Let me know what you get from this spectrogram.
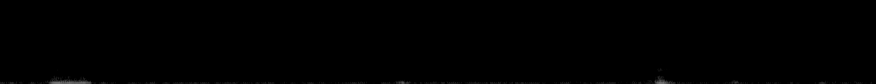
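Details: Max, a Great Pyrenees, sleeps after tiring himself out playing at the dog park. Two deep, low snorts sit about six seconds apart, separated by a quiet indoor hush.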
